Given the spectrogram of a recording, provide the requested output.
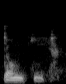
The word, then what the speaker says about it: Donki: Uh, we spell it Don and then Quixote. They spell it Donki, and everyone knows it as Donkey.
